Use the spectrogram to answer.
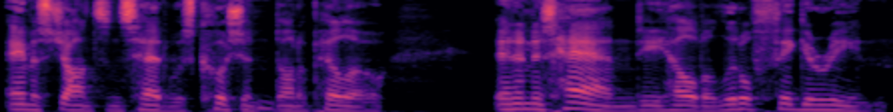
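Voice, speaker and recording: A man playing a grave, haunted nephew who tells his horror story in measured old-time radio style. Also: mid-range voice, steady tone, natural voice. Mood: somber. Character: somber male narrator of a horror tale, haunted nephew.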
